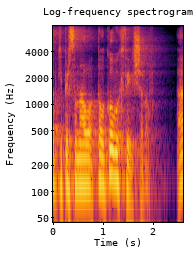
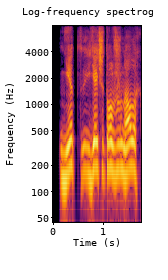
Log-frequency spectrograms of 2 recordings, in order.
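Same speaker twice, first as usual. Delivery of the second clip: higher-pitched junior doctor answering; young surgeon; 6 semitones higher, 4 dB louder than usual. Acted. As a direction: answer back in a raised, youthful pitch. (молодой хирург, высоким голосом)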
